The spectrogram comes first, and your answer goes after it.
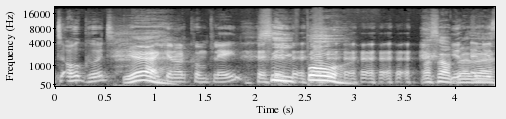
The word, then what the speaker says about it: Sifo: Sifo. What's up, brother? And you said it right. A lot of people say Sifo or Sfiso. So Yeah. You actually said it right.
